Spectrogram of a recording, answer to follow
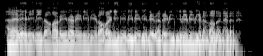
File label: cartoon voice character head shake dazed high pitched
